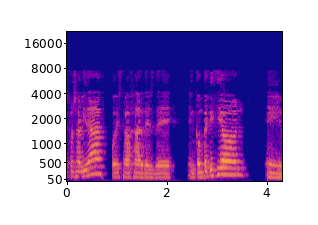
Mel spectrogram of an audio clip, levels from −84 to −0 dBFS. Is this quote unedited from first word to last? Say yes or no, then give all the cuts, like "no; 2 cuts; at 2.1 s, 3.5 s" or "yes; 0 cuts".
yes; 0 cuts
